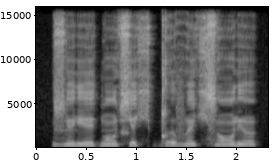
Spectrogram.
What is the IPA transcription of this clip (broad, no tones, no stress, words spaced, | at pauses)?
ɮẽɾʲeɡɔ̃ ɕɛçɡ͡ǃə vɛ̃çzɔ̃ ɾʲə̃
